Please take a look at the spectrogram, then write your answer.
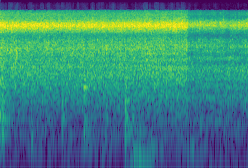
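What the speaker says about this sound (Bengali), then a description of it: "গরম করে নিয়ে প্যানের মধ্যে পরিমাণ মতো সর্ষের তেল দিয়ে তার মধ্যে শুকনো লঙ্কা, কালো জিরে দিয়ে বাটাটা দিয়ে দিতে হবে।" Cabbage paste fries in hot mustard oil with dried chili and nigella seeds, giving a dense, steady sizzle broken by a few soft taps, then dropping slightly quieter partway through.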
